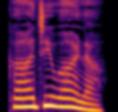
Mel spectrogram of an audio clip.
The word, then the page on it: ಗಾಜುವಳೆ: Kannada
